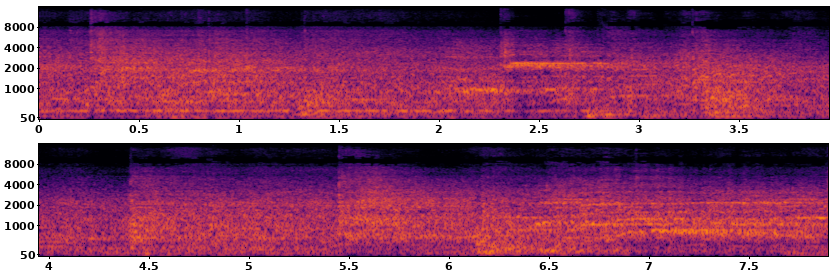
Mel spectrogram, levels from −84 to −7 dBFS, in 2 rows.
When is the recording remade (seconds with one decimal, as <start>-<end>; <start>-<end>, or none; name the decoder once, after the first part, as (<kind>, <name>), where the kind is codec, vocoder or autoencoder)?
0.0-0.6 (vocoder, BigVGAN v2); 6.0-7.3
